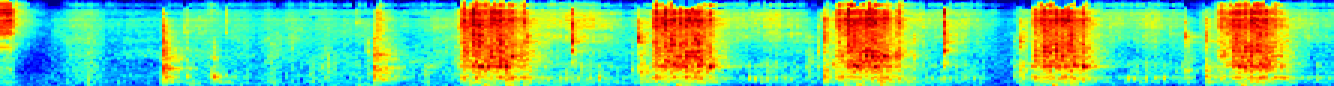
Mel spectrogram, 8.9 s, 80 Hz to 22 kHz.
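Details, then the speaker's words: Simplicity Serf 515 lawn tractor, points sanded and recoil fixed, cranking on starting fluid: rasping bursts about once a second, just the starter gear meshing on the flywheel. "worry, that noise is just the the um the mesh on the flywheel."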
